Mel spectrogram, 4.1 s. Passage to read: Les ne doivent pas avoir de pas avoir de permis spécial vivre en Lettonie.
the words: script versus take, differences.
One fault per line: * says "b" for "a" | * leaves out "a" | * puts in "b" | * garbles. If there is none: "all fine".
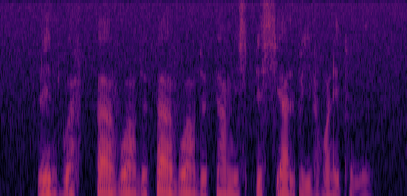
all fine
